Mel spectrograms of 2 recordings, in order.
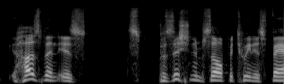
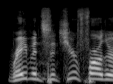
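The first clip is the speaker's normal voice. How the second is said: usual speaking voice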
